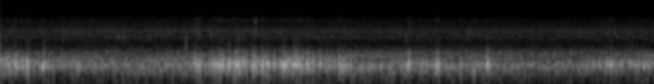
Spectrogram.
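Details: Low rumbling wind and engine-like noise swells and fades, with a few soft knocks.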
